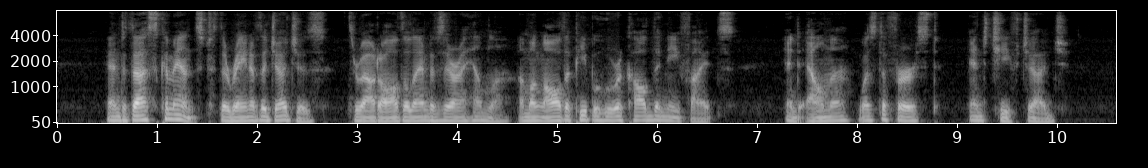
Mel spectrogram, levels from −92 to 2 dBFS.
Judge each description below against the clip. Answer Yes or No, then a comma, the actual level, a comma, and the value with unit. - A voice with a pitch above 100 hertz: No, very low, 95 Hz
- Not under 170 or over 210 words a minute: Yes, average, 180 wpm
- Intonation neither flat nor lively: No, narrow, 2.3 semitones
